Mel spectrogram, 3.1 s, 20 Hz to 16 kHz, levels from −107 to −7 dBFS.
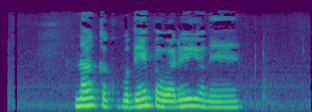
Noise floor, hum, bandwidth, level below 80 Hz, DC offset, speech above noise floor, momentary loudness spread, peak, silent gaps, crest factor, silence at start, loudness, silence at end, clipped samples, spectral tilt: -63 dBFS; none; 11 kHz; -84 dBFS; under 0.1%; 34 dB; 9 LU; -14 dBFS; none; 18 dB; 0.75 s; -30 LUFS; 0.7 s; under 0.1%; -6 dB/octave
